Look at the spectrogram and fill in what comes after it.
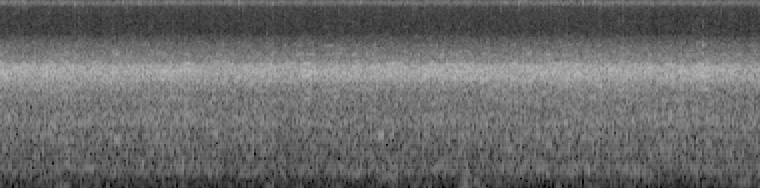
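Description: Heavy rain falling steadily, an even hiss of drops with no breaks or single strikes standing out.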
